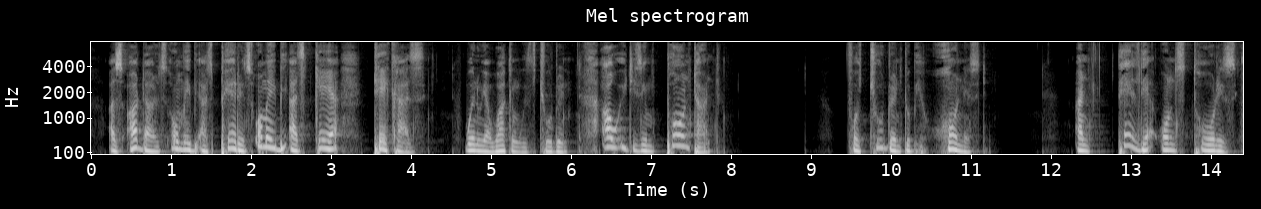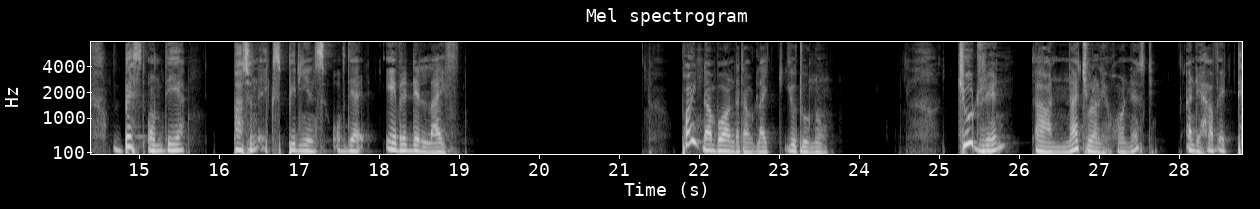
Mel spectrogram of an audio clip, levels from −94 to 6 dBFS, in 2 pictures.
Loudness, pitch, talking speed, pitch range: -20 LUFS, 150 Hz, 120 wpm, 130-170 Hz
